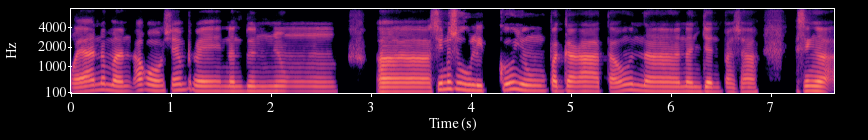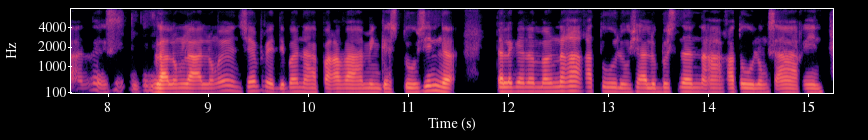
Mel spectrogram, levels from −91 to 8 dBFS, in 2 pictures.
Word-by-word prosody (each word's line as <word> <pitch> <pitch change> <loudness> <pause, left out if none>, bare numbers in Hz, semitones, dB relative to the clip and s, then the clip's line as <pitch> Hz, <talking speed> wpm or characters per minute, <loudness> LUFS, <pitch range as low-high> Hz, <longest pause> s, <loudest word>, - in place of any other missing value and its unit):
Kaya 155 +4 +3
naman 175 -5 0
ako, 190 -2 +1
siyempre, 175 -5 0
nando'n 165 0 -1
'yung, 165 -1 -2 0.9
ah, 150 0 +4
sinusulit 215 -5 +2
ko 215 +4 +2
'yung 180 -3 -1
pagkakataon 165 +2 +1
na 165 -2 +1 0.3
nandiyan 155 -1 +1
pa 145 -1 -4
siya. 145 +1 -2 0.4
Kasi 170 +2 +1
nga 160 -2 +2 0.2
res 125 - -9 0.3
lalong-lalo 135 +1 +4
ngayon, 170 -2 -4
siyempre, 165 -2 -2
'di 130 - -3
ba, 145 - +1
napakaraming 135 -1 0
gastusin 140 +6 0
nga. 140 - +6 0.4
Talaga 150 0 +2
namang 150 0 -1
nakakatulong 150 -3 -1
siya. 140 +1 -1
Lubos 135 0 -3
na 145 -1 +4
nakakatulong 135 -1 -1
sa 125 +1 +1
akin 130 0 -4
150 Hz, 140 wpm, -23 LUFS, 135-165 Hz, 0.9 s, nga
